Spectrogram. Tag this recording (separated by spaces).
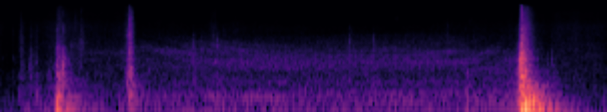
car door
